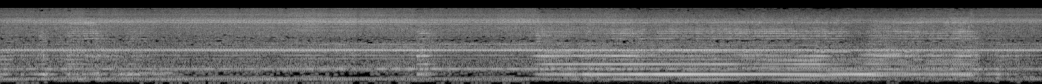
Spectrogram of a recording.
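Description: Electric wood router running at full speed on a pantograph duplicator, its bit cutting into a square lumber blank: a steady high whine over the hiss of the cut. The tone shifts about five seconds in as the load on the bit changes.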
